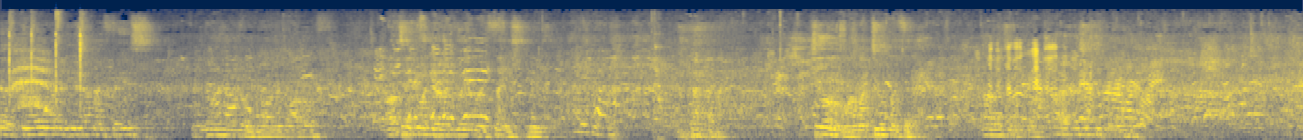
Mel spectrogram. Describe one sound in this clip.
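A male singer sings loudly through a microphone.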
